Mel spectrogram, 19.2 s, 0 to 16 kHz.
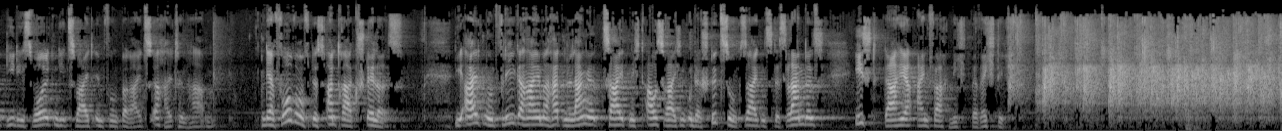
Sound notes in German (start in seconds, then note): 15.2 Beifall CDU und BÜNDNIS 90/DIE GRÜNEN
